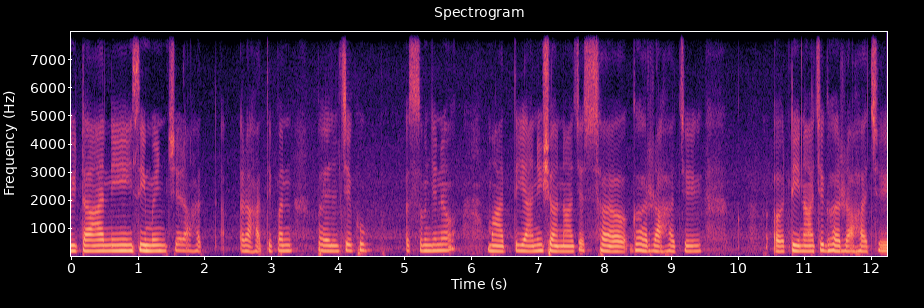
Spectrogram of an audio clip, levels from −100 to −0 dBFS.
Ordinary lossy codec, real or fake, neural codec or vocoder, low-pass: none; real; none; none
